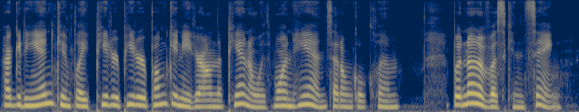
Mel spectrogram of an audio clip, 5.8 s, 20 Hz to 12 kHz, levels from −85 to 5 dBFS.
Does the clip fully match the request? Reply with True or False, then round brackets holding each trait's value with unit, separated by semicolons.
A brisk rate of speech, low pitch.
False (240 wpm; 215 Hz)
